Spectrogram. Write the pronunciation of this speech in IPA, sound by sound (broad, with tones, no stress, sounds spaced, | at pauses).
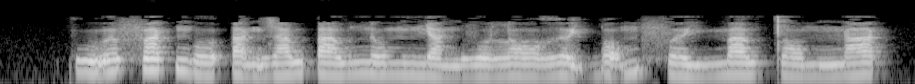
k w ṵ˧˥ ə̯ f a˦˥ k̚ ŋ o˨˩ ʔ a̰˧˨ ŋ z a˨˦ w ʔ a˨˦ w n o˧ m ɲ a˧˩ ŋ v o˧˩ l ɔ˨˩ ɣ ə̰ː˧˨ j ɓ ɔ̰˧˥ m f ə˨˩ j m a˧ w t̪ ɔ˨˩ m ŋ a˦˥ k̚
